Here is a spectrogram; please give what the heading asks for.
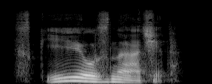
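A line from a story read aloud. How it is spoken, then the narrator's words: Through gritted teeth. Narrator (Russian): процедил он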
